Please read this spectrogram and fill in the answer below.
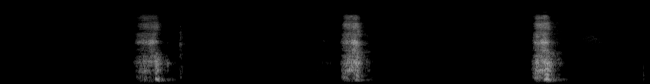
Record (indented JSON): {
  "exhalation_length": "6.5 s",
  "exhalation_amplitude": 11092,
  "exhalation_signal_mean_std_ratio": 0.24,
  "survey_phase": "beta (2021-08-13 to 2022-03-07)",
  "age": "45-64",
  "gender": "Female",
  "wearing_mask": "No",
  "symptom_none": true,
  "smoker_status": "Ex-smoker",
  "respiratory_condition_asthma": false,
  "respiratory_condition_other": false,
  "recruitment_source": "REACT",
  "submission_delay": "1 day",
  "covid_test_result": "Negative",
  "covid_test_method": "RT-qPCR",
  "influenza_a_test_result": "Negative",
  "influenza_b_test_result": "Negative"
}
